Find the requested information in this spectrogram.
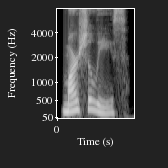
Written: marshallese

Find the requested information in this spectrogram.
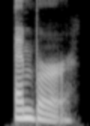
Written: emperor

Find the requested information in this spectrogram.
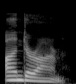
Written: underarm

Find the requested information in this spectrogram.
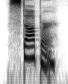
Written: stopper

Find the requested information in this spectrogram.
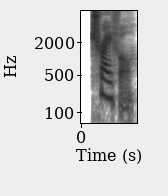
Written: trifle

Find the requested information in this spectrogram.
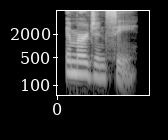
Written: emergency

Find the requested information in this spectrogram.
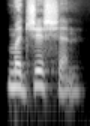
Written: magician

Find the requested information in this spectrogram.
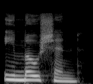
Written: emotion

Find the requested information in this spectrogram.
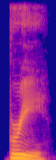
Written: brie

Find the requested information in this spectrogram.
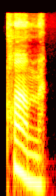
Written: plumb

